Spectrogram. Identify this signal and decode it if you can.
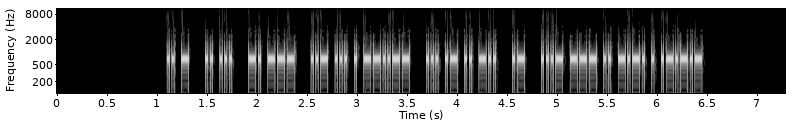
Morse code, heard as a keyed tone, about 50 wpm, 700 Hz. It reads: IT IS NO USE, SAID A VOICE.
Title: Sentences from Top 500 Words 50wpm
